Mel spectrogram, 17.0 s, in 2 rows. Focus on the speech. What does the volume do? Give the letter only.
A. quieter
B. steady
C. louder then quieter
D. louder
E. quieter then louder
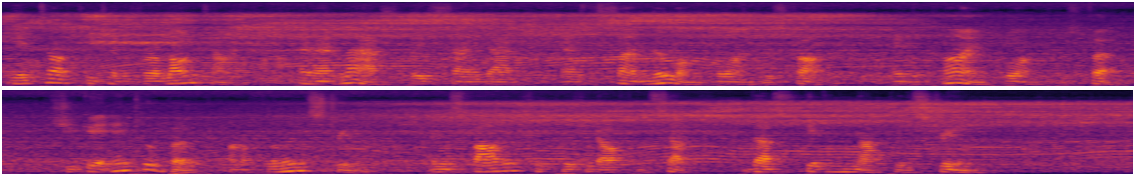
B.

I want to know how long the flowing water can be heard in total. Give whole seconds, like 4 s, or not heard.
17 s.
